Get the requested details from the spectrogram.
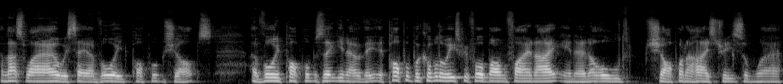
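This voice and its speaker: A man with a British accent talks at a very fast pace in a dark, mellow tone. His pitch is fairly high for a man and his intonation fairly even. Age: 40s. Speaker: fireworks display operator and streamer. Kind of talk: live stream chat reading viewer comments. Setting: home garage. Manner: casual, with many fillers.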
